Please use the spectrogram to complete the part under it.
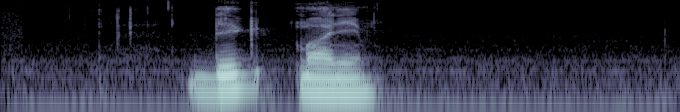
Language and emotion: Russian, neutral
